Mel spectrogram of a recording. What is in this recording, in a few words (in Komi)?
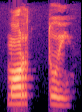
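"морттуй", Komi, female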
